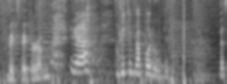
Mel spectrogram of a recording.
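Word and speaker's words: Vicks VapoRub: Vicky Vaporug. Vicks Vapor Rub?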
